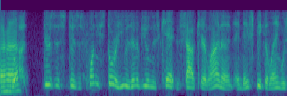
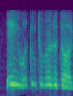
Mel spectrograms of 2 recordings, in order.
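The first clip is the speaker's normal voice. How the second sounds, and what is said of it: Imitation of a thick accent. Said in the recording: “you know his accent ... You know how he talks ... Black Dog has this thick accent”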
